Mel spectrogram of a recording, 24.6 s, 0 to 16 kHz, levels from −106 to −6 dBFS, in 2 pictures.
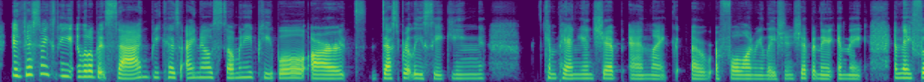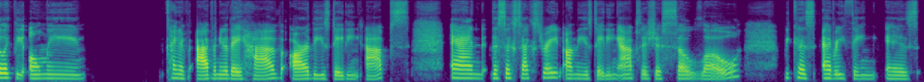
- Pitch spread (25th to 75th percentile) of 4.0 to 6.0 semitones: No, average, 3.3 semitones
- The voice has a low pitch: No, medium, 175 Hz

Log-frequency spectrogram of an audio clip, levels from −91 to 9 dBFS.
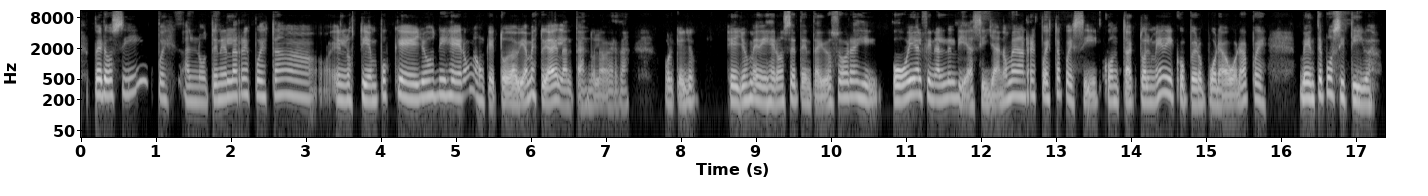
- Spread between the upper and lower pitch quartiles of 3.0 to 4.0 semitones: No, average, 4.9 semitones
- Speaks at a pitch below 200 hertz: No, high, 205 Hz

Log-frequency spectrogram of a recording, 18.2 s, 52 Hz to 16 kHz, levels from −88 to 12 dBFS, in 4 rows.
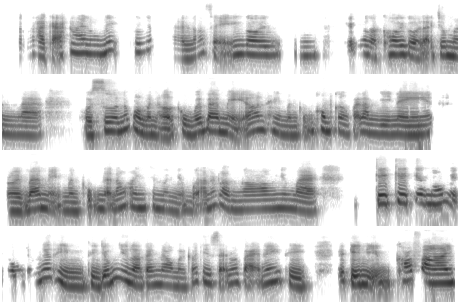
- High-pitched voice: Yes, high, 225 Hz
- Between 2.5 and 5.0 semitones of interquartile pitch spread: Yes, average, 4.4 semitones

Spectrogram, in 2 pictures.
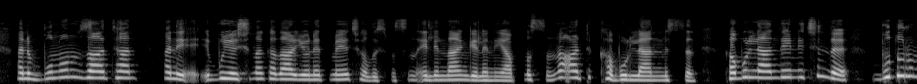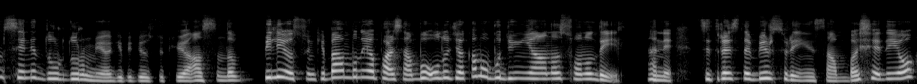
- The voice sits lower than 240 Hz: No, very high, 250 Hz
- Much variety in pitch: Yes, wide, 6.4 semitones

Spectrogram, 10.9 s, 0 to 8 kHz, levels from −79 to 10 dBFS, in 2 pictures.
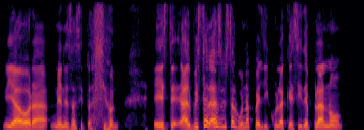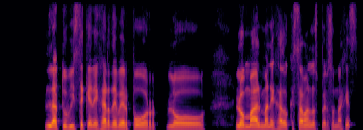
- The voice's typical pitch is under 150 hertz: Yes, medium, 140 Hz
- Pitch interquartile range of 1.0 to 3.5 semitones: No, average, 4.2 semitones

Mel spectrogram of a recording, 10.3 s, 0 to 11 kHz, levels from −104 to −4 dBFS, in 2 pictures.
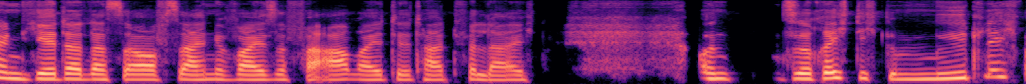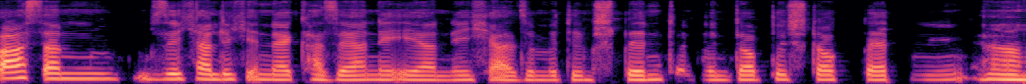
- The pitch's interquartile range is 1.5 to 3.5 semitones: Yes, narrow, 2.5 semitones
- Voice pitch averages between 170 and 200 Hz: Yes, medium, 185 Hz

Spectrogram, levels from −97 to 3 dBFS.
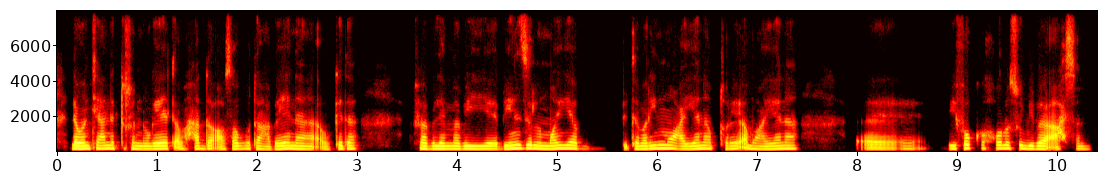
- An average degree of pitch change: No, narrow, 1.5 semitones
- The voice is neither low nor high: Yes, medium, 160 Hz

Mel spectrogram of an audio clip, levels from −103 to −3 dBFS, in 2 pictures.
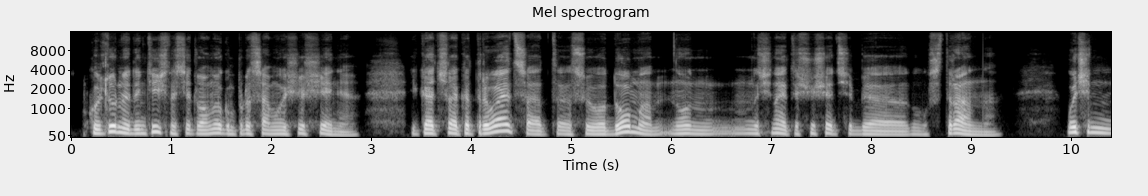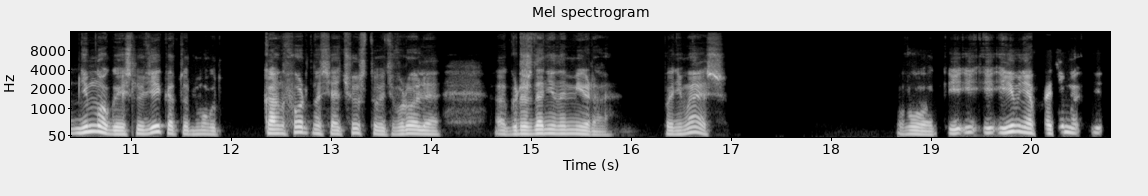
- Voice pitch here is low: Yes, low, 130 Hz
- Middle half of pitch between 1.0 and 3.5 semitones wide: No, average, 4.1 semitones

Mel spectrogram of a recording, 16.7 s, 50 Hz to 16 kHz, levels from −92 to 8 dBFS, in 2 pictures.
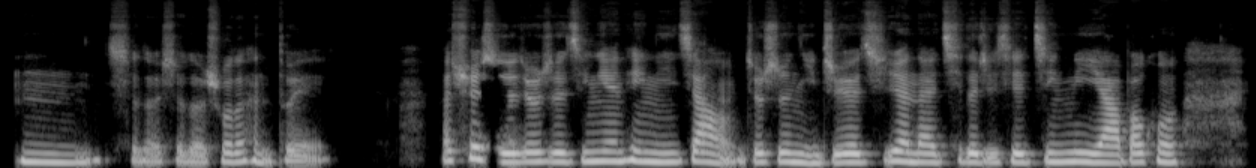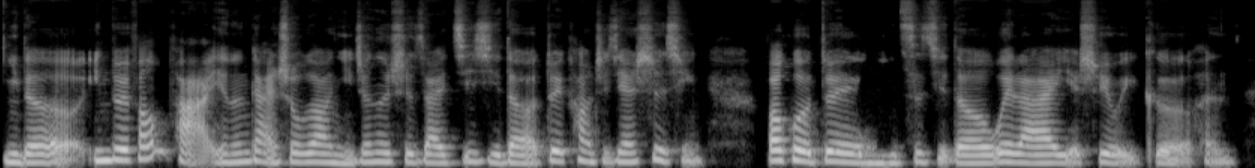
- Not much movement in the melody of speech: Yes, narrow, 2.2 semitones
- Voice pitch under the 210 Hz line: Yes, high, 195 Hz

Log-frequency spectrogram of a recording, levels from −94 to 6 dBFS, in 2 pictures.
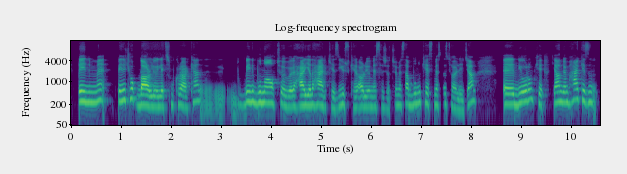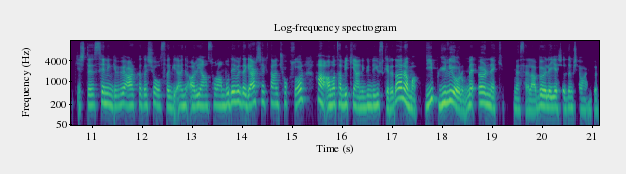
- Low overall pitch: No, high, 195 Hz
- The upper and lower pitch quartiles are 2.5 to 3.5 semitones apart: No, average, 4.3 semitones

